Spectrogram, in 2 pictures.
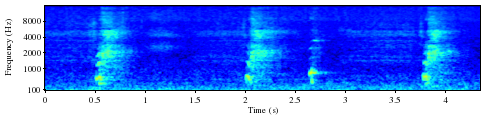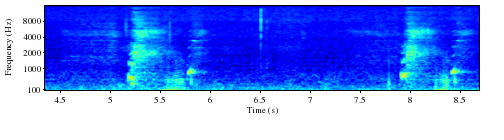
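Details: Dreaming puppy named Tucker giving soft, breathy puffs, each ending in a brief squeaky whimper, about every one and a half seconds, in a quiet indoor setting.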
